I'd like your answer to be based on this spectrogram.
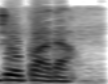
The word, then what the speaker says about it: Jopara: Eh, la foto también es la foto del yo para se escribe Jopara con J, pero nosotros la J se lee como la Y, como Y. Entonces eh, se dice Yopara en Guaní Es una comida tradicional que se hace cada primero de octubre, así como con todo en el litoral María.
